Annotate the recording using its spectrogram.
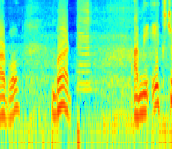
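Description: A vehicle horn gives one short, steady toot about a second in, over the low rumble of a moving motorcycle.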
